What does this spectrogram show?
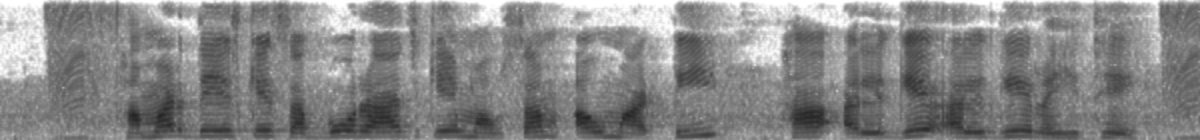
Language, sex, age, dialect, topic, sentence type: Chhattisgarhi, female, 25-30, Western/Budati/Khatahi, agriculture, statement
